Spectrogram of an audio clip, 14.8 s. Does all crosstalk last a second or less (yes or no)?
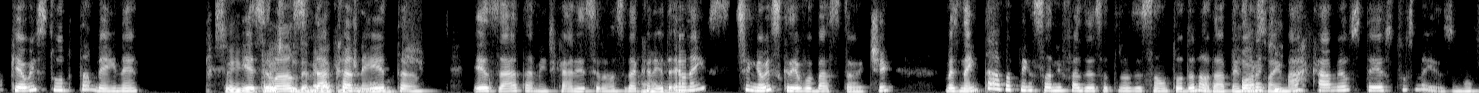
no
